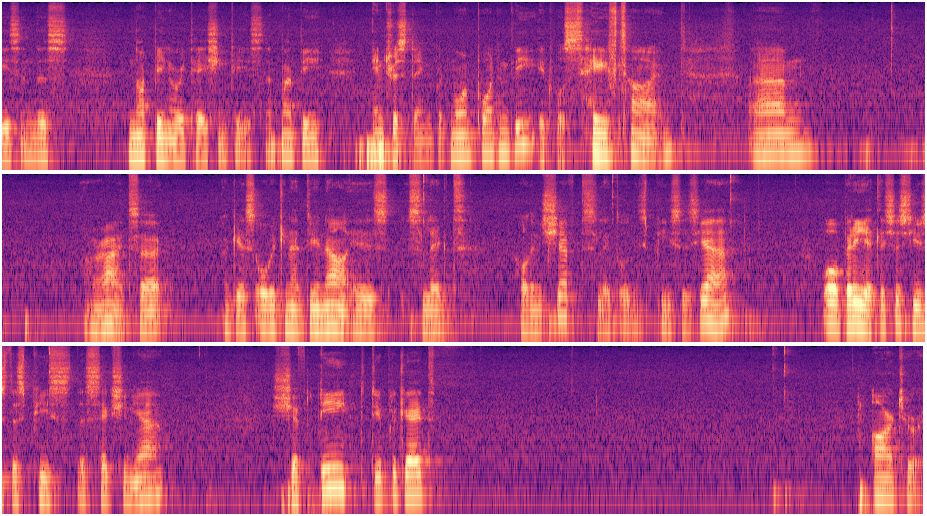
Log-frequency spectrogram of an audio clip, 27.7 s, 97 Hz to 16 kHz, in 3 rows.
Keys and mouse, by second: 13.3 click, 15.4-16.7 shift+drag, 18.5 click, 21.8 shift+d, 27.1 r.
